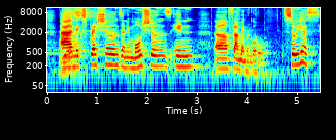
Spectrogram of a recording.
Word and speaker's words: flamenco: Pronunciation is not flamenco. Flamenco, flamenco is, you know, the Spanish gypsies, they took the influence of Kathak, raw Kathak, from Rajasthan and traveled.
